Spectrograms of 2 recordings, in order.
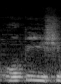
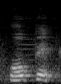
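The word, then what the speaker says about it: OPEC: একটা ওয়ার্ড বানিয়ে দিচ্ছ যেমন এটাকে কেউ ওপিসি বলে না আগে বলতো এখন কি বলে ওপেক তার মানে পড়ে মনে হচ্ছে যেন ওপেক মানে একটা ওয়ার্ড হয়ে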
